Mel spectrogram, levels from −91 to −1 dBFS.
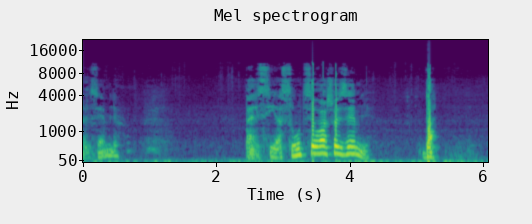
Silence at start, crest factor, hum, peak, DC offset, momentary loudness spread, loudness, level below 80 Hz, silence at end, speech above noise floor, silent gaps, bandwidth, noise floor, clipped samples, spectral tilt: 0 s; 20 dB; none; 0 dBFS; under 0.1%; 15 LU; -17 LUFS; -44 dBFS; 0.15 s; 29 dB; none; 11.5 kHz; -45 dBFS; under 0.1%; -6 dB/octave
